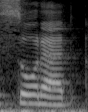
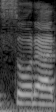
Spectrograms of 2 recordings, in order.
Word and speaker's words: Saudade: That colourful hat that I did, I'm not sure if you guys saw it, the Saudade, and that's probably not how you say it, the Saudade hat, S-A-U-D-A-D-E, that I did in the sort of the greeny colours.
